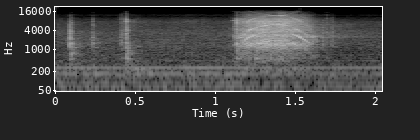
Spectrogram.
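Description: A new Milwaukee power tool gives a short, loud whirring burst of about half a second while driving bolts on a classic Warn winch during restoration, after a few faint knocks.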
